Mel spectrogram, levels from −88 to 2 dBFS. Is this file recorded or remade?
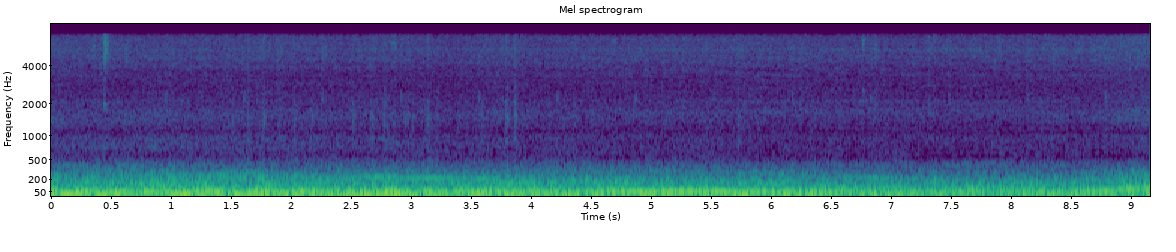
recorded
